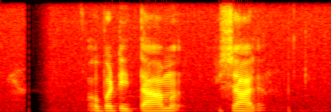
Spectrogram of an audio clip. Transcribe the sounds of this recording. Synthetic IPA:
obəʈit̪ːaːmɐ̰ | ʋiʃaːlɐ

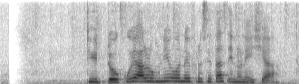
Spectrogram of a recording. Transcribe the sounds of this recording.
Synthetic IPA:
d̪̥i̤ɖ̥okuialumniunifɛrsit̪asind̪onesia

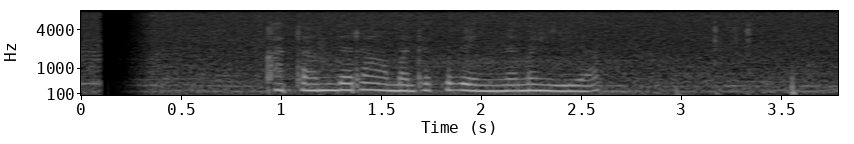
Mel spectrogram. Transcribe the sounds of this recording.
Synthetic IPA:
kat̪and̪əɾəːmət̪əkəʋenːəməɡija

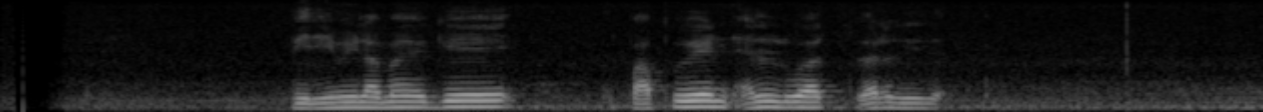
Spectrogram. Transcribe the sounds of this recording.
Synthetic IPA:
piɾimilaməjəɡeːpapuʋenælːuʋat̪ʋæɾəd̪id̪ə

